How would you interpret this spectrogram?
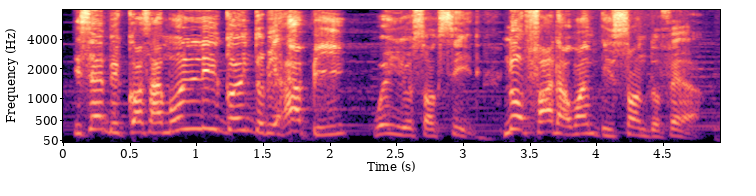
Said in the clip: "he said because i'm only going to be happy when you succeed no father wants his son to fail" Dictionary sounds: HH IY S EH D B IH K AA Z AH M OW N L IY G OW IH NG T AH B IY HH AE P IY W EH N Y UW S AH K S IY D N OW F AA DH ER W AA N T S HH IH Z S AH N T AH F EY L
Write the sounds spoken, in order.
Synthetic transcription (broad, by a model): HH IY S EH B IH K AA S AH M OW N L IY G OW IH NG T AH B IY HH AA P IY W EH N Y UW S AH K S IY D N OW F AA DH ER W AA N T HH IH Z S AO N T AH F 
